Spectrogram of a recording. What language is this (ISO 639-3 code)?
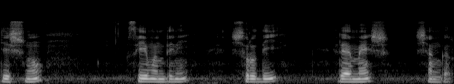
san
